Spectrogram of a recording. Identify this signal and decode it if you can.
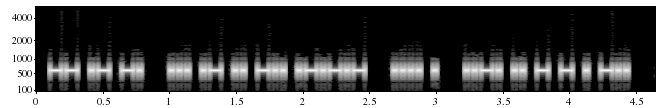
Morse code, heard as a keyed tone, about 40 wpm, 600 Hz. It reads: MAN SAID. HE FITTED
